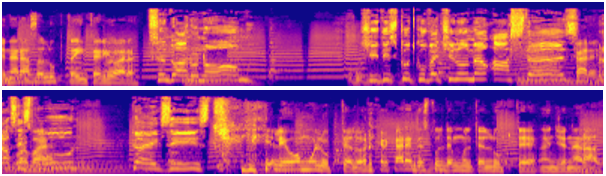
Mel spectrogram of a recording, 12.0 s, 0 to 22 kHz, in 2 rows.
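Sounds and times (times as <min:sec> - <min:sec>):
low backing note: 0:05.9 - 0:07.4
person singing with warble: 0:06.0 - 0:06.8.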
